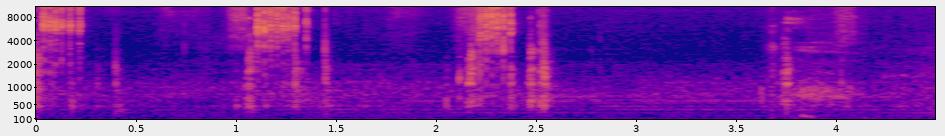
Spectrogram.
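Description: Bolts being tightened on the rear wheel of a Harley-Davidson Street Glide: quiet ratcheting clicks come in short bursts with pauses between, close to the work in a calm garage.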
